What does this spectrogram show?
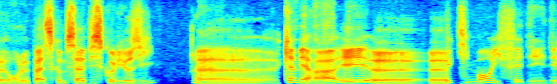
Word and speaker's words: Caméra: Caméra en français, avec un accent. Caméra, oui. Pas comme la chambre en italien.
